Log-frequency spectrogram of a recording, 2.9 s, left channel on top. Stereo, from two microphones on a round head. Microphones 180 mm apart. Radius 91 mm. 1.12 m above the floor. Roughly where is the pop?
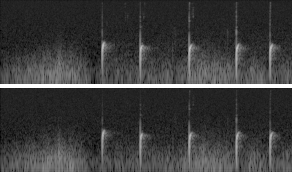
Centre.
